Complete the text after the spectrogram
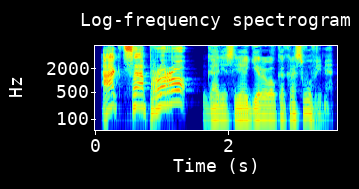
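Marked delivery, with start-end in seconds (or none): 0.1-1.4 very high, loud, drawn-out screech; shrieked spell. A narrator's reading. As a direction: shriek the incantation, cut off at the end. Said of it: "пожирательница смерти взвизгнула". (пронзительно взвизгнуть)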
